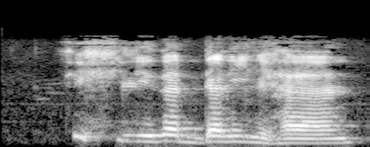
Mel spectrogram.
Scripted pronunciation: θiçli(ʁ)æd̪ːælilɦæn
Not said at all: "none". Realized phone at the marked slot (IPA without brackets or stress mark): ð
